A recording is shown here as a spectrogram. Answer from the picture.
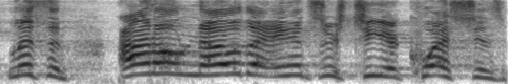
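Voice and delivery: ordinary talk, nothing marked

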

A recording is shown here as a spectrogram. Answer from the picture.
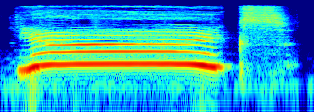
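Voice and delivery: very high, loud yikes; a sudden yelp as the kayak tips; startled yelp. Acted. Kayak tipping over.

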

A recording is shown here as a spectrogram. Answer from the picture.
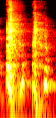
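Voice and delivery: coughing fit; real cough; chesty cough. Real, not acted. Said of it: "przepraszam za mój kaszel".

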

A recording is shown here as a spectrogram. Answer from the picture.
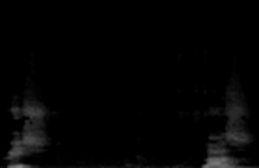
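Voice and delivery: "Krishna" broken up as "কৃষ", "ন", with long gaps; syllable by syllable. Shown as a demonstration. Teacher splitting Krishnanagar for students, syllable by syllable. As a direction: isolate each piece of "Krishna", saying "plus" between. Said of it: "ভাঙলে কি হবে".

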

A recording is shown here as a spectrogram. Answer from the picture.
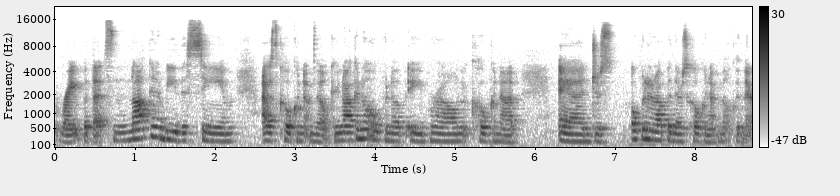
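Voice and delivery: ordinary talk, nothing marked

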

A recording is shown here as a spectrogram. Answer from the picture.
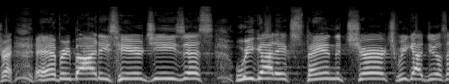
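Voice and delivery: loud high rushed pleading; excited disciples. Acted. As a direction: burst in with big news for Jesus.

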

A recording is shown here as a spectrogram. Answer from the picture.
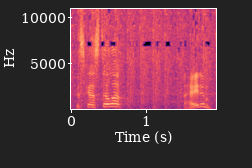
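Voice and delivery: real angry outburst; outraged yell. Real, not acted. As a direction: shout at the enemy. Enemy survives, outraged.

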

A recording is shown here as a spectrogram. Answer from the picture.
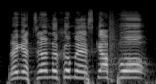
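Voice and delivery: high, loud cry while fleeing; excited high-pitched alarm. Real, not acted. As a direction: shout to friends as you flee. Fleeing attackers in the game.

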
